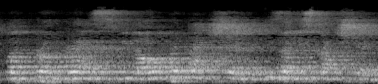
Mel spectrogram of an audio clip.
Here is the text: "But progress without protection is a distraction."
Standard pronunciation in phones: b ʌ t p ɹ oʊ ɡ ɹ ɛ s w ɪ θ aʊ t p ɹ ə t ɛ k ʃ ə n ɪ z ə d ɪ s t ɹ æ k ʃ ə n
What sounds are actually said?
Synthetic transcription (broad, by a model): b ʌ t p ɹ oʊ ɡ ɹ ɛ s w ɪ t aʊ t p ɹ ə t ɛ k ʃ ə n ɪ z ə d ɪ s t ɹ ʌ k ʃ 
